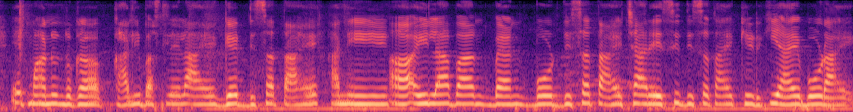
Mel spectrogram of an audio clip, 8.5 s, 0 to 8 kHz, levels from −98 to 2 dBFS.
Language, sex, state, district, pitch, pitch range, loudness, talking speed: Marathi, female, Maharashtra, Chandrapur, 225 Hz, 220-230 Hz, -16 LUFS, 170 wpm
